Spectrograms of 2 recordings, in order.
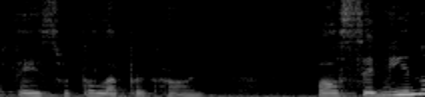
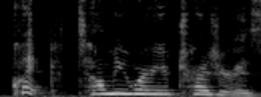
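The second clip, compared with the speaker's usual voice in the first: urgent plea; 8 semitones higher, 8 dB louder than usual. Acted. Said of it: "Sidney said".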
